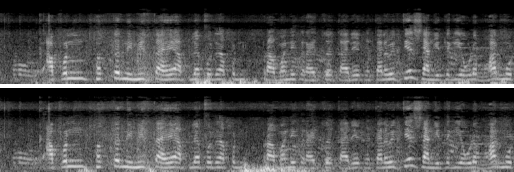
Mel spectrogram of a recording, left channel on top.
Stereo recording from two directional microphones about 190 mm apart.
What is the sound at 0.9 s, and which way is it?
Speech, 15° right (ahead or behind).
